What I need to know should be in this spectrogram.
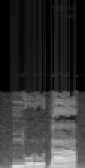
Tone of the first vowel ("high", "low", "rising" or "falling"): low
